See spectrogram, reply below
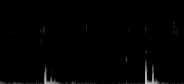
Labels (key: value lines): label: biophony, double pulse
recorder: SoundTrap 300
